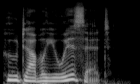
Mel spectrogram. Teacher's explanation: The word who ends in an O sound. The word starts with a vowel, so we connect them with a W. Who W is it? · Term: W link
